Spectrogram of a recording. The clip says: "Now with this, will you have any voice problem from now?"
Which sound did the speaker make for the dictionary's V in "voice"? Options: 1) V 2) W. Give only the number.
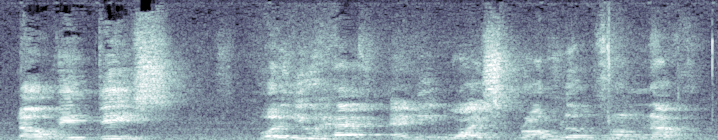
2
